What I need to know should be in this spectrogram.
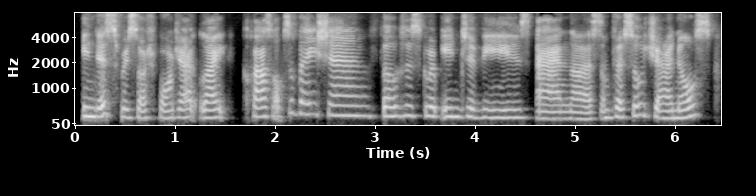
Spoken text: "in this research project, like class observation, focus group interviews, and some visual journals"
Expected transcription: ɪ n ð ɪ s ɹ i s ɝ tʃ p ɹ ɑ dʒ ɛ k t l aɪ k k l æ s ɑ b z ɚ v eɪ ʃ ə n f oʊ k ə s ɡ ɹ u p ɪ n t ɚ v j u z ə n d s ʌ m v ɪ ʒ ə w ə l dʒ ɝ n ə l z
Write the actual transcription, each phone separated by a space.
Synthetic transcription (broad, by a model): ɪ n ð ɪ s ɹ i s ɝ tʃ p ɹ ɑ dʒ ɛ k t l aɪ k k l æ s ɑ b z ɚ v eɪ ʃ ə n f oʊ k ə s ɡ ɹ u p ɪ n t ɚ v j u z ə n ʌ s ʌ m f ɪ s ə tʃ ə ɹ n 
